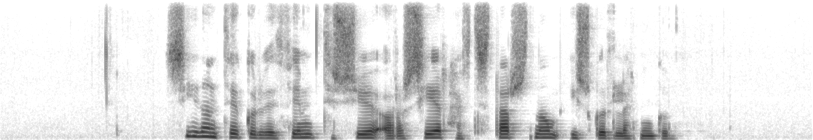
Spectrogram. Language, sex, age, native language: Icelandic, female, 40-49, Icelandic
